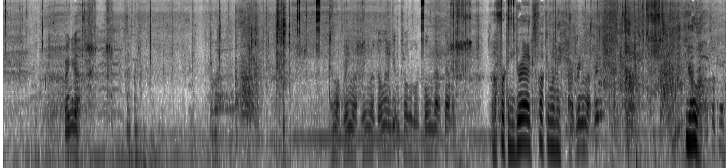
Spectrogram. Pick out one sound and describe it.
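A fishing reel clicks as its handle is turned.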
